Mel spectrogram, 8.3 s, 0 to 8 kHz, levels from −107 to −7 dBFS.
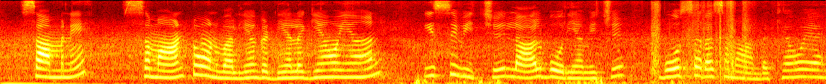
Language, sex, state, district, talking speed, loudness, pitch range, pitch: Punjabi, female, Punjab, Pathankot, 130 wpm, -20 LUFS, 230-280 Hz, 255 Hz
